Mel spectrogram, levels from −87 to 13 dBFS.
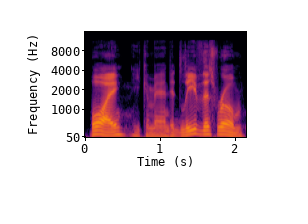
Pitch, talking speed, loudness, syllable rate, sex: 105 Hz, 165 wpm, -18 LUFS, 4.6 syllables/s, male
